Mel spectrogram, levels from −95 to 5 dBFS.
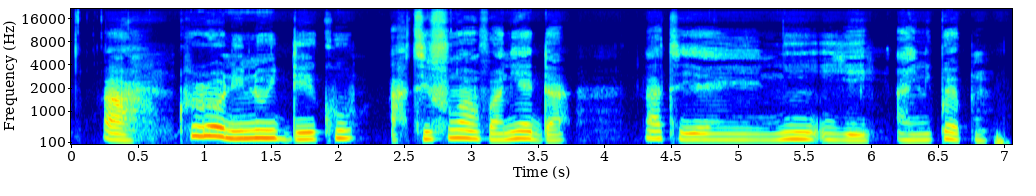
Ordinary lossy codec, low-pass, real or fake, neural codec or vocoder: none; none; real; none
